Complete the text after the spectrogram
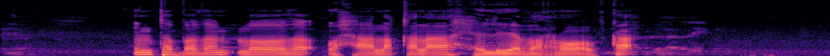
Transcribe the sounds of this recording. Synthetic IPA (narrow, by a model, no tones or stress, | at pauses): ʔɪnt̪ʰɐbɐðɐnlɔːðɐ̰wɑħɑ̰ːlɐqɑlaːħɛlɪjɐðɐrɔːbkʰɐ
